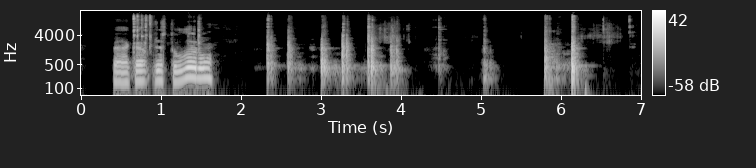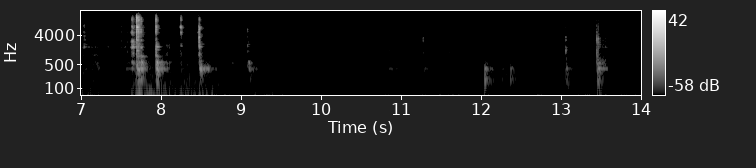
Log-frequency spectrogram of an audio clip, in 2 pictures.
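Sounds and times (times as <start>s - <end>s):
light metallic clicks and clinks: 0.6s - 1.6s.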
